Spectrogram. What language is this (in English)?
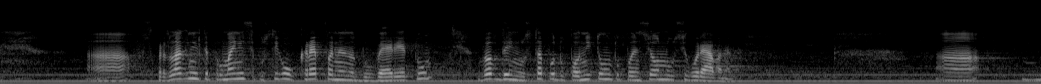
Bulgarian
